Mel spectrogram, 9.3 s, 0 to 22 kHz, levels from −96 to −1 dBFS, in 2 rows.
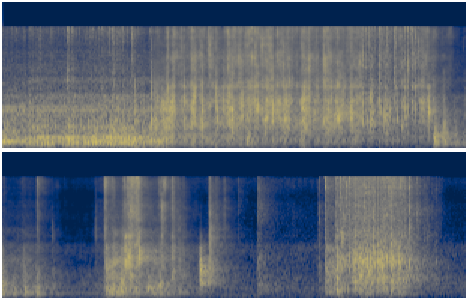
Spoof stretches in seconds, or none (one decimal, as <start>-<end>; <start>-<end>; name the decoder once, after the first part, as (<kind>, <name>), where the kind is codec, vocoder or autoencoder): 1.5-3.6 (vocoder, Vocos); 4.2-7.0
